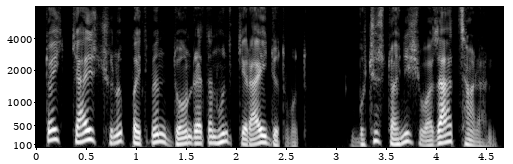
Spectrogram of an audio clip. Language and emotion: Kashmiri, angry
